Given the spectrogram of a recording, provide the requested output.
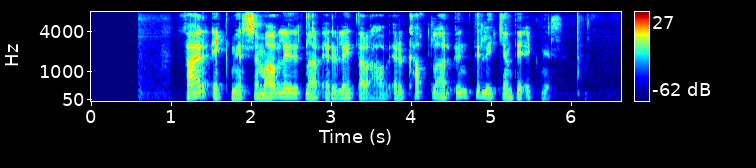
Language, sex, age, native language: Icelandic, male, 20-29, English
